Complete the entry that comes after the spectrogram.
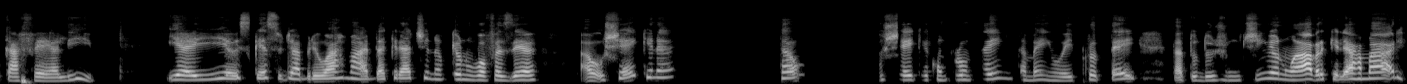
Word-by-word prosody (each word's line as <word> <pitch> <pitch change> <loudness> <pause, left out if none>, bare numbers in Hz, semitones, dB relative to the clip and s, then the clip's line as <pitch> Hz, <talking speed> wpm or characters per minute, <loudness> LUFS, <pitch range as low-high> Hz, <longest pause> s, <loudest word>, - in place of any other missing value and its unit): café 175 -1 0
ali, 195 +11 -5 0.7
e 220 - +1
aí 220 +6 +2
eu - - +1
esqueço 300 +1 -3
de 275 - -2
abrir 240 - 0
o 135 - +2
armário 275 - +2
da 125 +1 0
creatina, 230 - -1
porque 235 - -4
eu 235 - 0
não 215 -2 -7
vou 200 -1 +3
fazer 200 +1 +2 0.4
a - - 0
o - - -1
shake 335 -6 0
né. 320 +1 -4 1.1
Então, 290 +1 0 0.8
o - - -14
shake, 210 -1 0
com 205 -1 -8
protrein 240 +6 -5
também, 205 -1 -8
o 180 - -10
whey 175 0 -5
protein, 215 +6 -3 0.3
está - - -2
tudo 185 +1 -6
juntinho, 200 +6 -6
eu 270 - +5
não 215 -3 -3
abro 215 +2 +9
aquele 235 - 0
armário. 275 +2 +4
215 Hz, 160 wpm, -22 LUFS, 195-255 Hz, 1.1 s, abro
